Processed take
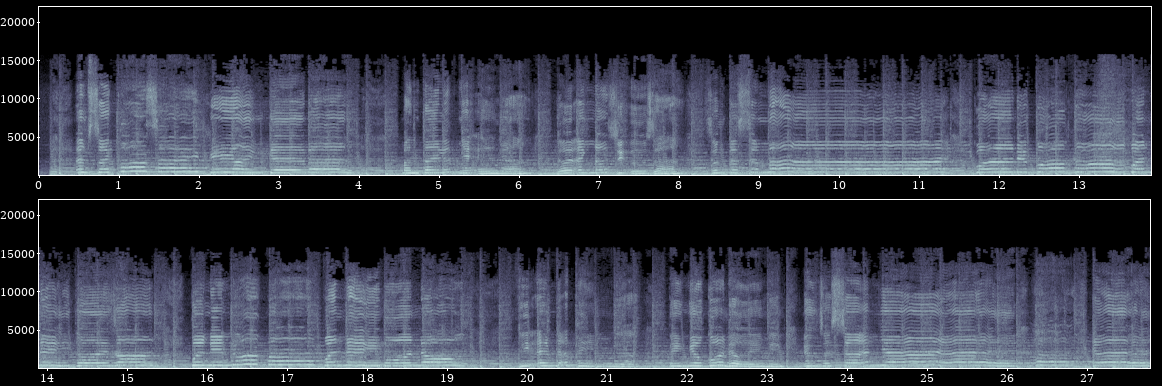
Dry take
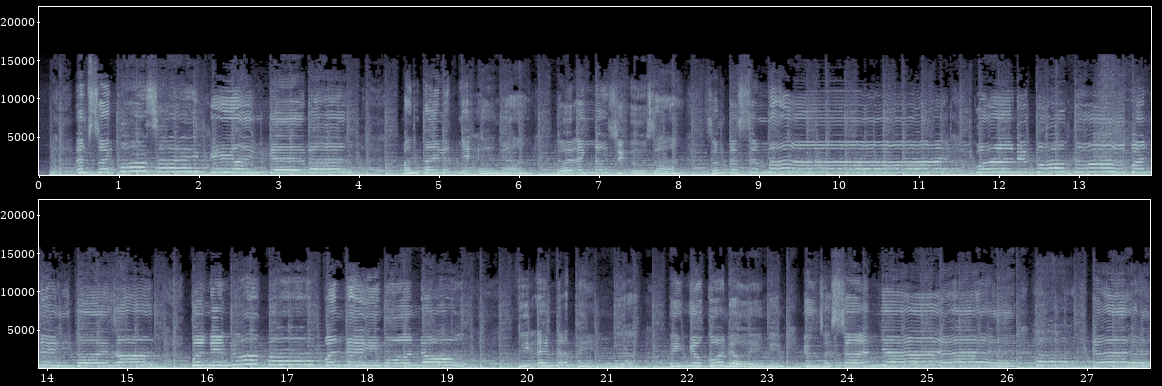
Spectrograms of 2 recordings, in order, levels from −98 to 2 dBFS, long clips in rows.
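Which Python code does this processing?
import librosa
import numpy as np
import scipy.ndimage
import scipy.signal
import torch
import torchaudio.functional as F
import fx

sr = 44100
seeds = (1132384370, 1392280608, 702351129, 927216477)

y = scipy.signal.sosfilt(scipy.signal.butter(2, 140.0, 'highpass', fs=sr, output='sos'), x)
y = y * 10.0 ** (-2.0 / 20.0)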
